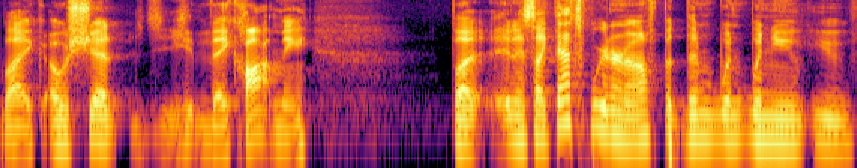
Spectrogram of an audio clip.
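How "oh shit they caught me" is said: usual speaking voice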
